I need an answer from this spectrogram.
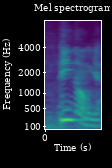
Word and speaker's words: Penang: Ça s'écrit P-E-A-N-G, mais ça se prononce ici Penang.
